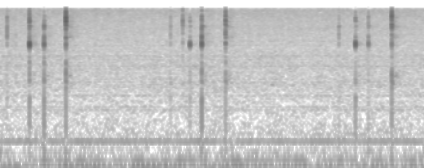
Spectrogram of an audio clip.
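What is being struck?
Wooden hourglass end cap.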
